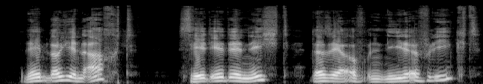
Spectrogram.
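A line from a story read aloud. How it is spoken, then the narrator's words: Bird calling rushing past. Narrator (German): rief eine Lumme, indem sie vorüberbrauste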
